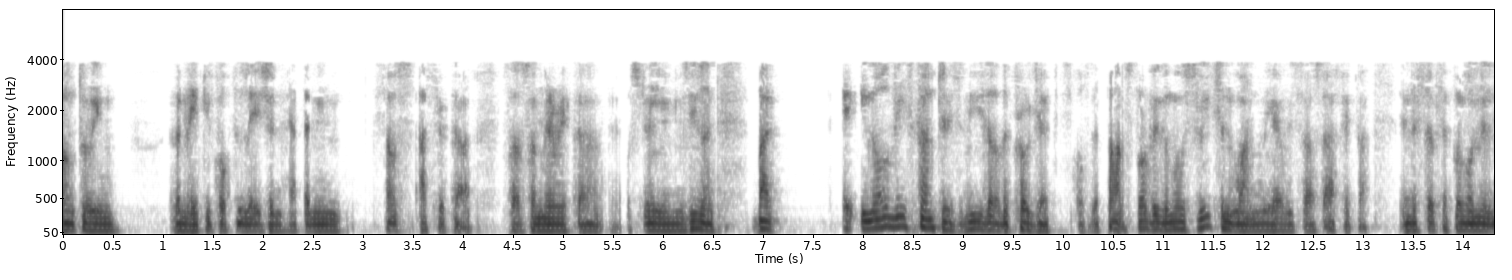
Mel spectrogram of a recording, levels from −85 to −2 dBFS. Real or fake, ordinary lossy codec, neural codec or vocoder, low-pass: fake; AAC, 16 kbps; codec, 32 kHz, 1.9 kbps, SNAC; 7.2 kHz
